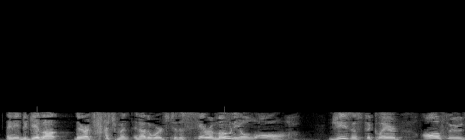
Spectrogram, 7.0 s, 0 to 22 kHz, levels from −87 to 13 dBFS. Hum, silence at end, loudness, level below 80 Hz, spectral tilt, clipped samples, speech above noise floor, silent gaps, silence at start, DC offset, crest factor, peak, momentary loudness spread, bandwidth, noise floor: none; 0 s; -14 LUFS; -58 dBFS; -10 dB/octave; under 0.1%; 38 dB; none; 0.1 s; under 0.1%; 14 dB; 0 dBFS; 11 LU; 4.6 kHz; -52 dBFS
